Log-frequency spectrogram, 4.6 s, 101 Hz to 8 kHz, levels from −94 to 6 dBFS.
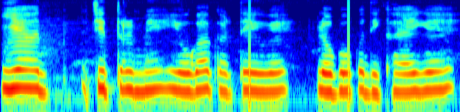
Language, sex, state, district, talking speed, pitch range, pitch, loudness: Hindi, female, Uttar Pradesh, Varanasi, 145 wpm, 230-250 Hz, 240 Hz, -16 LUFS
